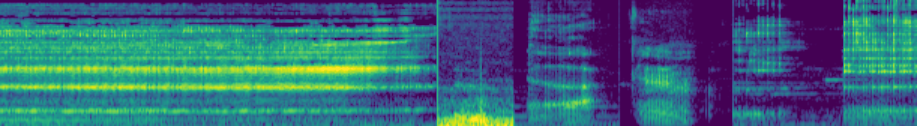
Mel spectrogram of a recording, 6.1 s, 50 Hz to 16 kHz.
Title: Burping Compilation July 2023 #4 | RBC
